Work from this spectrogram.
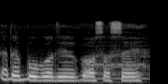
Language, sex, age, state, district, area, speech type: Assamese, female, 45-60, Assam, Udalguri, rural, spontaneous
